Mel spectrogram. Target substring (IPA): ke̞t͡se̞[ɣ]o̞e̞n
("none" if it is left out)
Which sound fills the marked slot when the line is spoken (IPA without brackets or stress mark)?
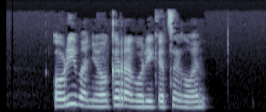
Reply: ɣ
